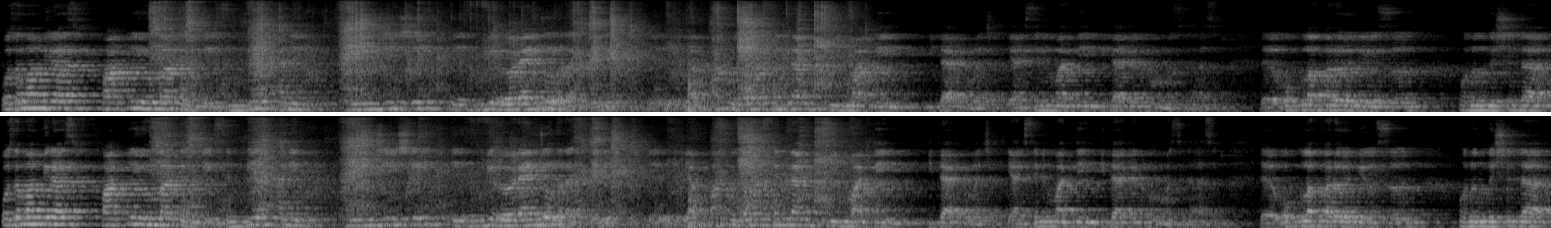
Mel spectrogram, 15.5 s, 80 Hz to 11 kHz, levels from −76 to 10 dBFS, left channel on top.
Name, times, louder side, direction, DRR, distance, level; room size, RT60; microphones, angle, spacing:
voice 1, 0.0-3.1 3.4-6.1 6.5-15.5, right 2 dB, 85° right, -1 dB, 0.6 m, -30 dB
sound 1, 1.5-8.7, left 1 dB, 80° left, 0.8 m, -34 dB
4.7 x 2.8 x 2.6 m, 1.5 s
head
